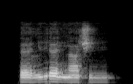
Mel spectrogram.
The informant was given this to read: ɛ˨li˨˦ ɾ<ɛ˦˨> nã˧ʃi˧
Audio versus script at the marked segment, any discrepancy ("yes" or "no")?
no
